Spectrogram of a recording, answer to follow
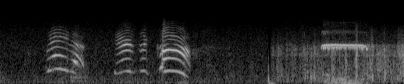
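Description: A few meows in the first two seconds, each rising then falling in pitch. About three seconds in there is a click, then a short, steady, high whistle-like tone over a hiss.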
